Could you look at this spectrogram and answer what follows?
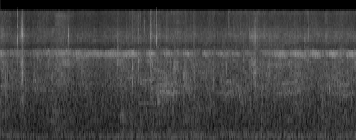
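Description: Steady high-pitched insect trill over faint outdoor background noise, with a few small clicks.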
